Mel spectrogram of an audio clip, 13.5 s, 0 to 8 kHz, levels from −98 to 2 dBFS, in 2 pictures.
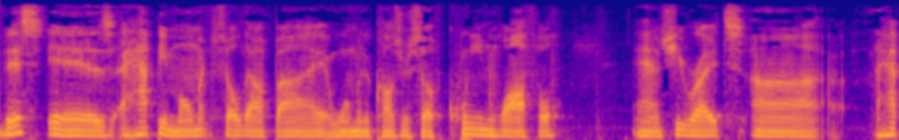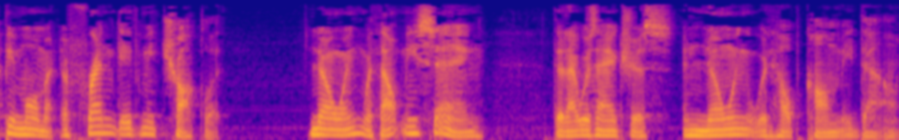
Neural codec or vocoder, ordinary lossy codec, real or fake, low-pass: none; MP3, 32 kbps; real; 7.2 kHz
